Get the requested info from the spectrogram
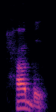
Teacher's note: Huruf qalqalah menjauh dari makhraj padahal dia sukun. Hab. Nah, kan menjauh.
